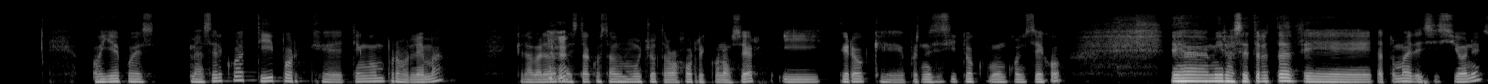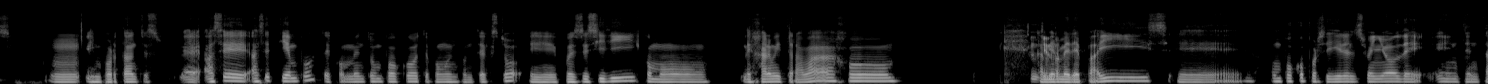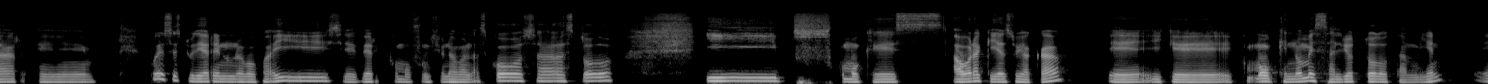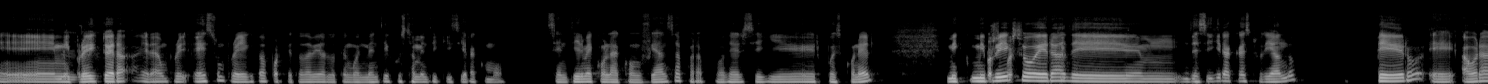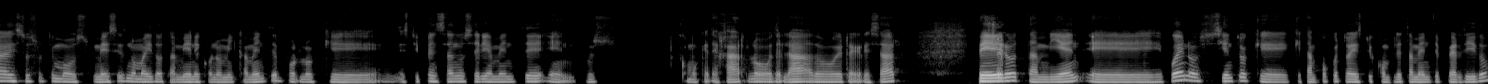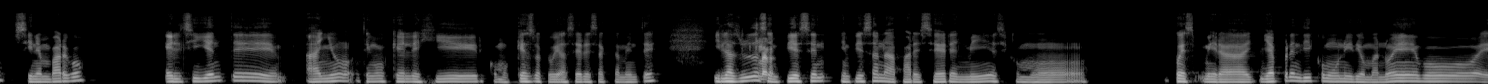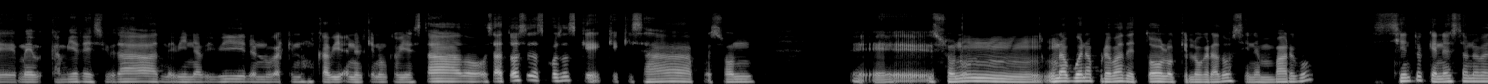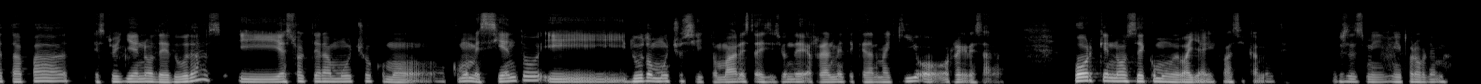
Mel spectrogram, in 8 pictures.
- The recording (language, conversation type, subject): Spanish, advice, ¿Cómo puedo tomar decisiones importantes con más seguridad en mí mismo?
- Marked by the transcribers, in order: lip trill; other background noise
